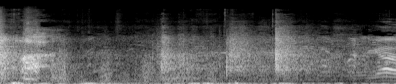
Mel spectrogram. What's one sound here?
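Footsteps hurry down metal stairs.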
